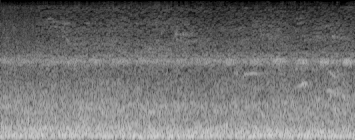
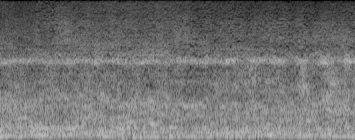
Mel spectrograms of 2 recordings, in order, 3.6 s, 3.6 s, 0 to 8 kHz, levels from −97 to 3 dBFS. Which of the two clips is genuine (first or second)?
first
